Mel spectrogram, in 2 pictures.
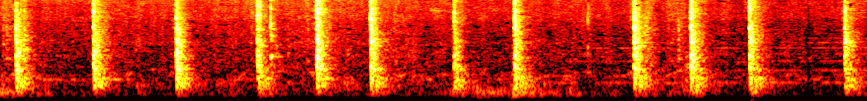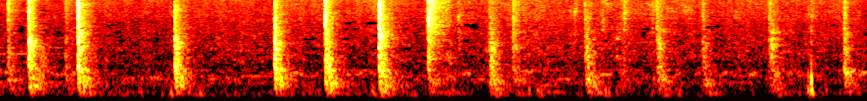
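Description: Rapid, uneven chopping strikes of a hand blade hacking at overgrowth on a concrete rooftop, about three sharp knocks a second.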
